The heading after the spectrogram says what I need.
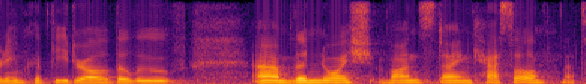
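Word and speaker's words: Neuschwanstein: see the Notre Dame Cathedral the Louvre the neusch von Stein castle that's how you pronounce it I looked it up um dacao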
